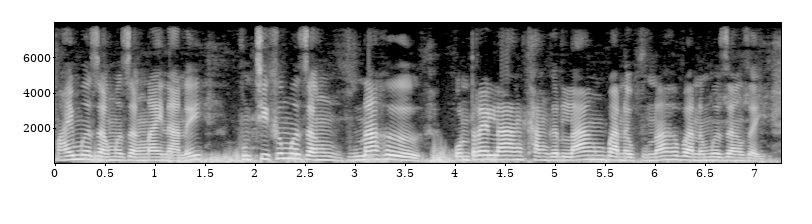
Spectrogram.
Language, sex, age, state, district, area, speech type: Bodo, female, 45-60, Assam, Udalguri, rural, spontaneous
